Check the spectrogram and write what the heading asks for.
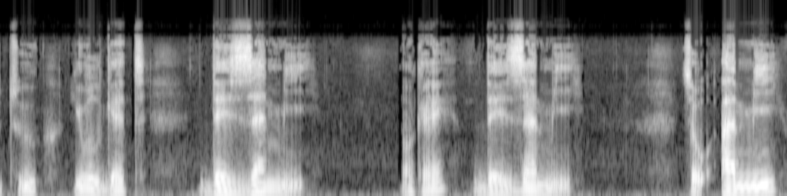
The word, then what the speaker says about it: amis: you will get des amis, okay? Des amis. So ami, remember, doesn't change. Even if you get to write the S, then you don't pronounce it, okay?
